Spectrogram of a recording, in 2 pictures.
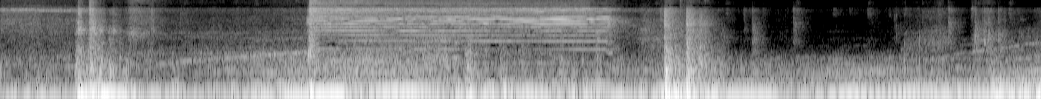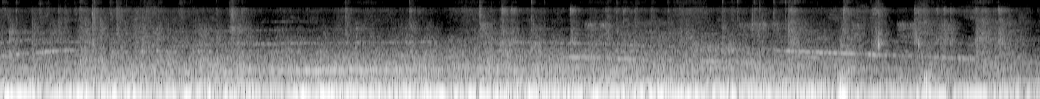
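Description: Low-floor electric city bus heard from inside the cabin: a steady low road rumble, with the electric drive motor's whine gliding up and down in pitch as the bus speeds up and slows. An electronic warning tone sounds for about three seconds early on, followed by a single sharp knock.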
